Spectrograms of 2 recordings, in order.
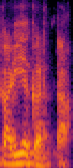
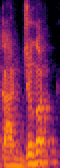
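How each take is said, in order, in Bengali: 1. প্রথম অংশে তিনটি দল, kariye। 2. প্রথম অংশে দুটি দল, karjo। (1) "তাদের উচ্চারণে কারিয়ে কর্তা" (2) "যেটাকে বাংলায় কার্যকর্তা"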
